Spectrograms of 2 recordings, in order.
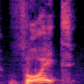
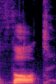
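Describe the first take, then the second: First: The name is said with an English-style pronunciation. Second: The name is said with a German pronunciation. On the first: The speaker calls it wrong. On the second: The speaker calls it right.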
